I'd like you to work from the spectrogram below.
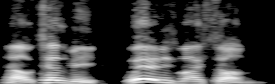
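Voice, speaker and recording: A man's voice: high voice, sing-song, measured pace, heavily acted. A man acting a grumpy, impatient, wealthy villain in an amateur pantomime, with a haughty, exasperated theatrical delivery. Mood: grudging, exasperated. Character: grumpy, impatient wealthy villain parent seeking a missing son.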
